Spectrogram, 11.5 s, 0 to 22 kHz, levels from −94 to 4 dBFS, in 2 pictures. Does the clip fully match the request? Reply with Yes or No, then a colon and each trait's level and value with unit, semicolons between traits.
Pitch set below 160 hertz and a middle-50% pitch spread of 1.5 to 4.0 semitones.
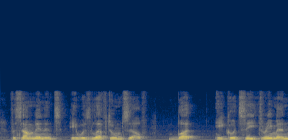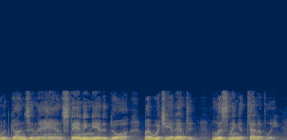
Yes: low, 135 Hz; narrow, 2.4 semitones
